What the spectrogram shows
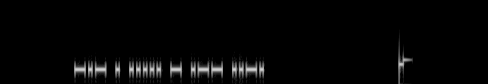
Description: Morse code, heard as a keyed tone, about 34 wpm, 700 Hz. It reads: KE5TWF
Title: USA Call Signs - 6 Characters - 2x Character Spacing - 35wpm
